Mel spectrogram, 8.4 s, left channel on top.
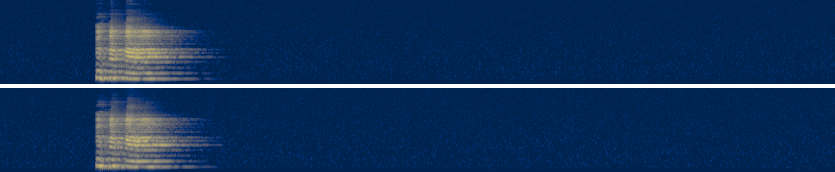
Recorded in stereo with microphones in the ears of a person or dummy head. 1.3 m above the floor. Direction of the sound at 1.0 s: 5° left (ahead or behind).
